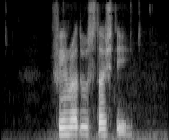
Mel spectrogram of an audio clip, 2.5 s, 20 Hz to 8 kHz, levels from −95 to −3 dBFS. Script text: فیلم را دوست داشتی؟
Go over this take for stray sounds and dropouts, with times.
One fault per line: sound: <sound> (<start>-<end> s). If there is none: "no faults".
no faults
